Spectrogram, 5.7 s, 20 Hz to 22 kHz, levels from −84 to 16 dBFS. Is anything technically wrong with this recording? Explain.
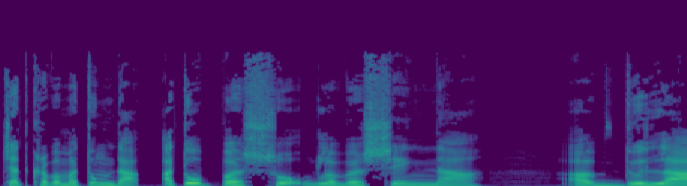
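Yes. From 1.61 s to the end, a time-stretched section slows the speech to about 0.52 times its pace, likely from software repeating short pieces, so it drags while the pitch stays put rather than dropping as a plain slowdown would.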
